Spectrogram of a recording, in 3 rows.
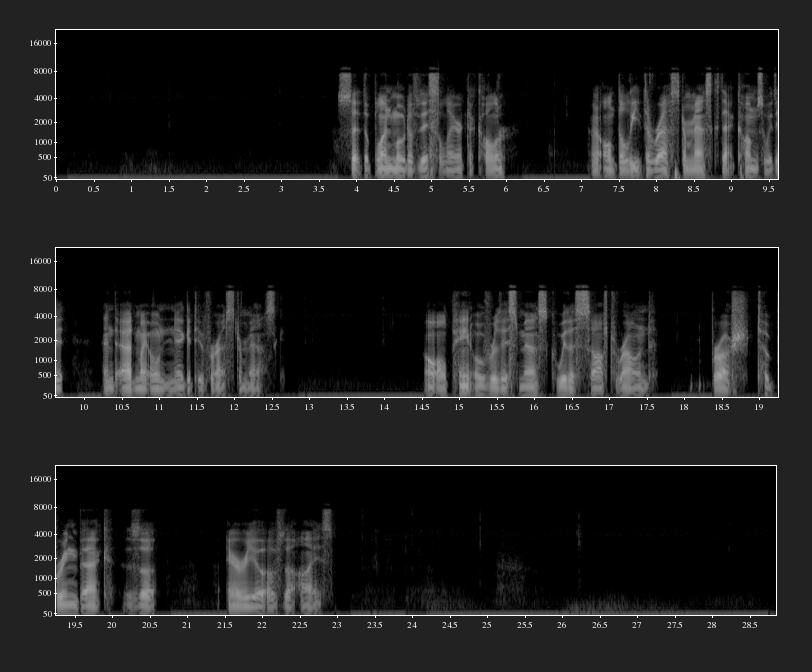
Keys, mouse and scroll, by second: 0.0 click, 1.5 click, 4.0 click, 5.5 click, 5.9-6.3 scroll up 2, 6.3 click, 6.8 right click, 9.0 click, 11.0 click, 13.0 click, 14.0 click, 15.2 click, 16.1 click, 19.3-23.3 drag, 23.9 ], 24.0 ], 24.2 ], 26.3-28.8 drag.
